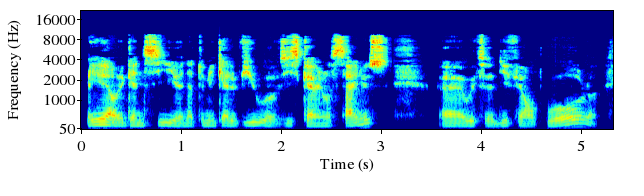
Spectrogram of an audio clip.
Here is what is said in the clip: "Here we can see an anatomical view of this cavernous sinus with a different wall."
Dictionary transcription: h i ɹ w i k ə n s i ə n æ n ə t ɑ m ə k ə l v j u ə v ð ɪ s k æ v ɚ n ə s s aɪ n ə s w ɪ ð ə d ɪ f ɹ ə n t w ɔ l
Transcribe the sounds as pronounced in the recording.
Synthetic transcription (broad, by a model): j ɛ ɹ w i k ə n s i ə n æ n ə t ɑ m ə k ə l v j u ə v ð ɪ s k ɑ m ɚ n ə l s aɪ n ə s w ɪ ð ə d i f ɹ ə t w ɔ l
